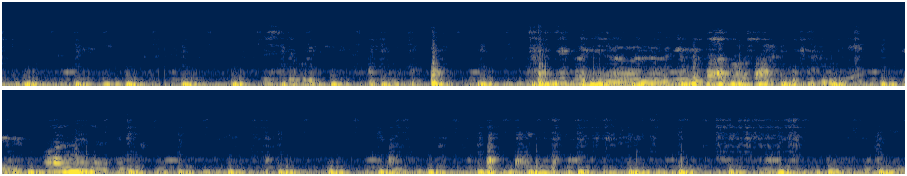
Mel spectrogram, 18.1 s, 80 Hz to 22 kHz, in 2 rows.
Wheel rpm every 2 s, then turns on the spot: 0, 0, 0, 0, 0, 0, 0, 0, 0.
none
